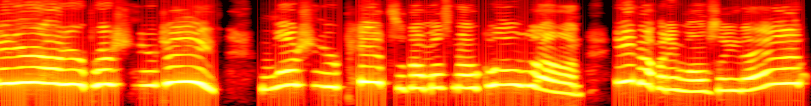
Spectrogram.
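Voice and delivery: put-on high, reedy old man voice scolding; old man impression. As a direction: whine about the walk with Mittens. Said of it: "he's like".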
